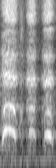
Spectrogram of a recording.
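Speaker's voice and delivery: small high sobbing gasps; high, soft catch of breath; post-crying shuddery sigh. Retold or imitated. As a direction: imitate the little hiccup after crying. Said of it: "todavía como el suspirito este".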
